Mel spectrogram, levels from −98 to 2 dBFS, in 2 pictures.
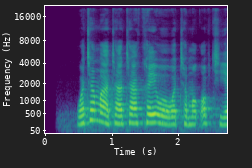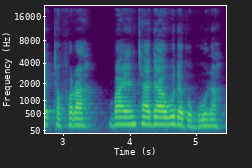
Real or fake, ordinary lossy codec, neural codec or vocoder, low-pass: real; none; none; none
